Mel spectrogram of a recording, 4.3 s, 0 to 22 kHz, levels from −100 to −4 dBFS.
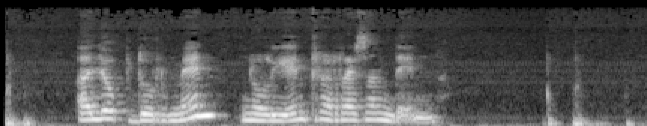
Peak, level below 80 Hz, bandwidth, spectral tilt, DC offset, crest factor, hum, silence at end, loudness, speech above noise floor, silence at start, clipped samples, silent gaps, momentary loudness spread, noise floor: -2 dBFS; -40 dBFS; 15.5 kHz; -7 dB/octave; under 0.1%; 16 dB; none; 0.1 s; -17 LUFS; 33 dB; 0.05 s; under 0.1%; none; 17 LU; -49 dBFS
